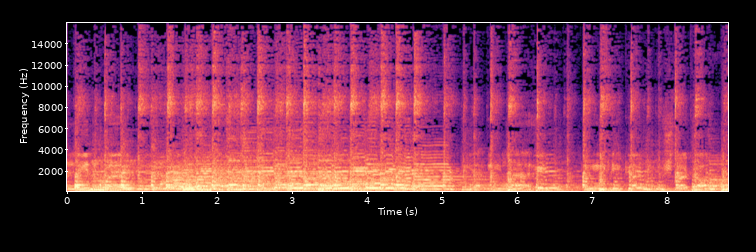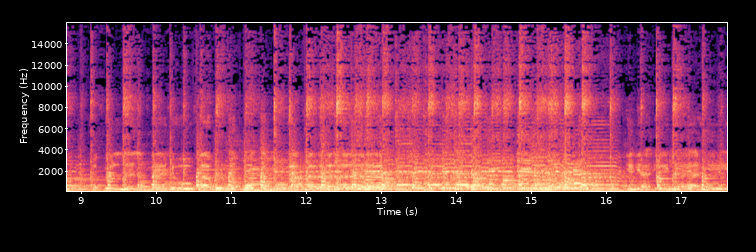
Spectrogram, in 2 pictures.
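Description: Algerian Andalusian ensemble music, mainly instrumental, with a jingled frame drum (tar) keeping the beat with frequent sharp strikes.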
